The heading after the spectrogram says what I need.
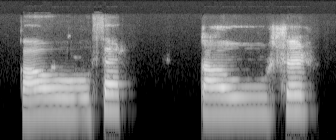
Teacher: Kaw, make sure it's waw lean, so you have to elongate that as well.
